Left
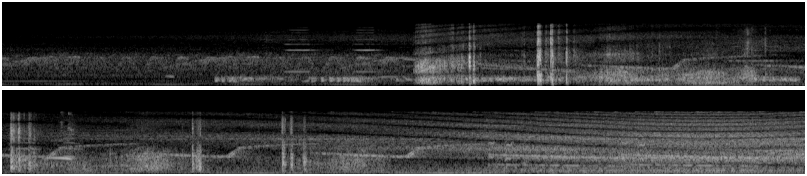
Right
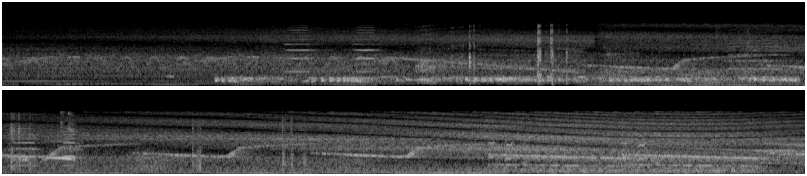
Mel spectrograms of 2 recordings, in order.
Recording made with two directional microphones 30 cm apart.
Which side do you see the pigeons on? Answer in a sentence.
In this clip you hear the pigeons on the right.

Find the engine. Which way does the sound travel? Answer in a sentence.
In this clip you hear the engine go from the right side to the left.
